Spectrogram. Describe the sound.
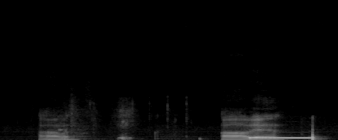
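Telephone busy signal sounding while a caller is being redialed: a short, steady, even tone lasting under a second, arriving after a few brief clicks and blips and overlapping voice-like sound.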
